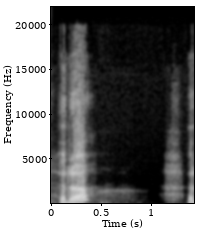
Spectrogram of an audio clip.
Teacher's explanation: र जो है यह मूर्धन्य वर्ण है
